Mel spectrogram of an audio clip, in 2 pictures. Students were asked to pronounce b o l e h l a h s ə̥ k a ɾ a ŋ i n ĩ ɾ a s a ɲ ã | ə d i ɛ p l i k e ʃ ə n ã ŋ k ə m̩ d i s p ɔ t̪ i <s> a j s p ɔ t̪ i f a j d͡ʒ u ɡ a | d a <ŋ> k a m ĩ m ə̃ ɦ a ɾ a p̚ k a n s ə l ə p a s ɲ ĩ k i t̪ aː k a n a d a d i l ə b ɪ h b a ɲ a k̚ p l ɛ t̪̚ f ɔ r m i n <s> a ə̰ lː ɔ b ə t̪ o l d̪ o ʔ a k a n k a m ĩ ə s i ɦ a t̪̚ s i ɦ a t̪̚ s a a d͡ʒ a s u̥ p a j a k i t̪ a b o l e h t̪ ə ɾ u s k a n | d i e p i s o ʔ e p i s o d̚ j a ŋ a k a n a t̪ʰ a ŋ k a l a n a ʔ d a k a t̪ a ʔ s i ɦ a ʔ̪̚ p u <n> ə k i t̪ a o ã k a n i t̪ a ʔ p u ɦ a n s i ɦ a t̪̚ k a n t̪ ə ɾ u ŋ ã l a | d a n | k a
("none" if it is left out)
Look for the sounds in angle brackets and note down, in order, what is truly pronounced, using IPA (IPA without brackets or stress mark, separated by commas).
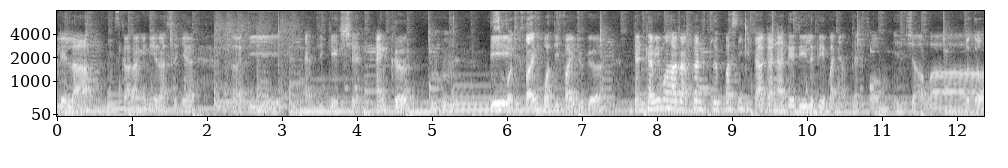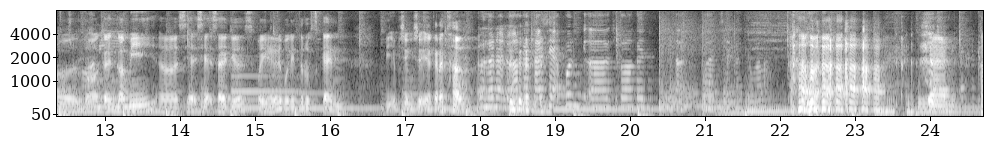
f, n, ʃ, n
